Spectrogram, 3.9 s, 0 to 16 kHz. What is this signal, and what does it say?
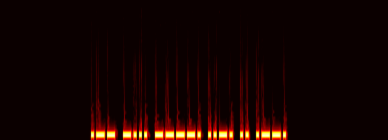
Morse code, heard as a keyed tone, about 46 wpm, 700 Hz. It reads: WB9FIP
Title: K1USN SST QSO Practice - 45wpm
